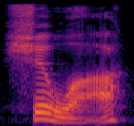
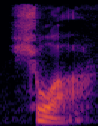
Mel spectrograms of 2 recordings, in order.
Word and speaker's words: schwa: the word sha notice I don't pronounce it shuwa I pronounce it schwa some observations on these short vowels you notice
